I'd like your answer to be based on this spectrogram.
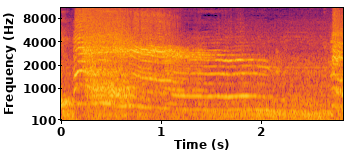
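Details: Stridor in a child, heard during a discussion of a solid granular cell tumor that was surgically removed, with tumors as part of the stridor differential diagnosis.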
